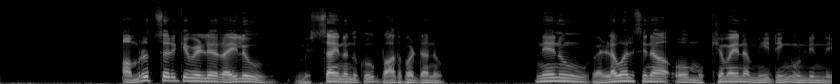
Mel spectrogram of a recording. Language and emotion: Telugu, sad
